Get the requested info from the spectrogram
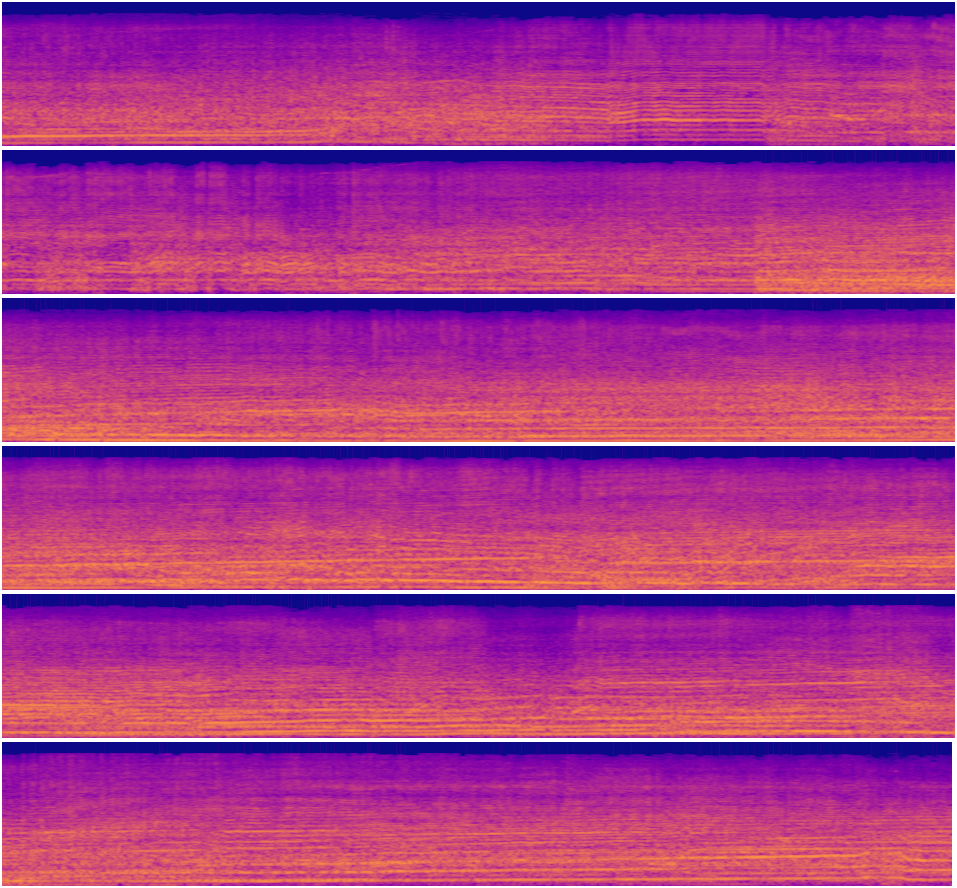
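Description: Several race car engines at racing speed, their pitches overlapping as each rises through the gears and drops on lifting off. They grow louder about eight seconds in.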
